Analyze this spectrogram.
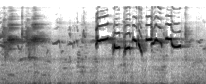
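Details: Morning song of an oriental magpie-robin: quieter buzzy notes first, then a bright burst of loud clear whistles with rising and falling slurs lasting about two seconds, over faint low rumble.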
